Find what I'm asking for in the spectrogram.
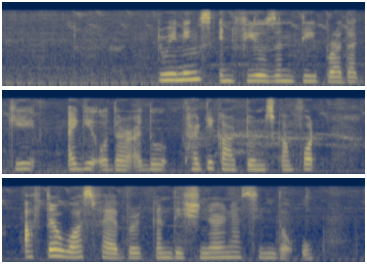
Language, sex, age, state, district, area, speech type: Manipuri, female, 45-60, Manipur, Chandel, rural, read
